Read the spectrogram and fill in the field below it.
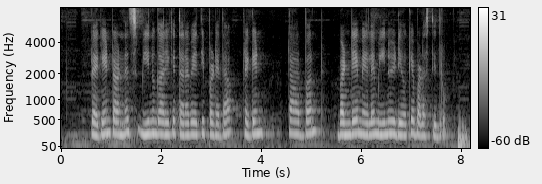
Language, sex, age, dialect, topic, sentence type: Kannada, female, 18-24, Mysore Kannada, agriculture, statement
